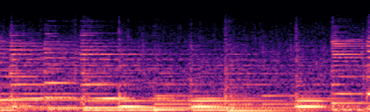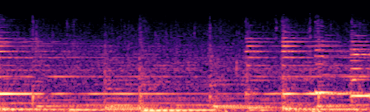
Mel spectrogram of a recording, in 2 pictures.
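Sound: rain falling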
